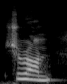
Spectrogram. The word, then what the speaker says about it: Charon: Charon.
